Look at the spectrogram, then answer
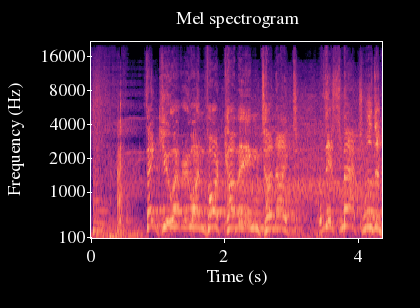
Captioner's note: crowd cheering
